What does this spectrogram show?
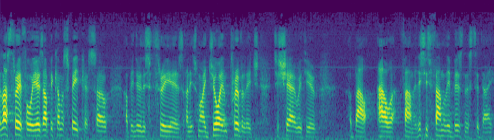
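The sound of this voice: A man speaks at a fairly quick pace with medium pitch and fairly even intonation. His tone is bright and sharp.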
